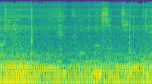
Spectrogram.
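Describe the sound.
A car engine rumbles heavily and steadily as the car accelerates on a road during a driving lesson, with a dense, low, continuous roar throughout.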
